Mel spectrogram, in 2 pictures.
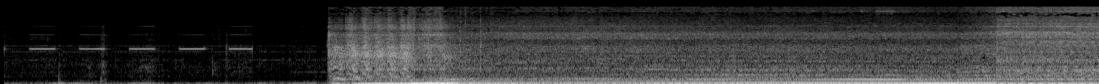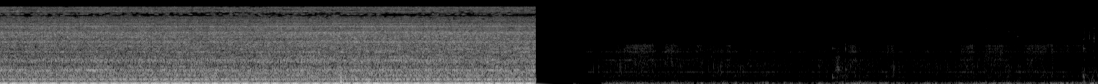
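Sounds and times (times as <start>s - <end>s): engine cranking and idling: 0.1s - 16.4s
harsh bright mechanical noise: 3.3s - 16.4s.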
